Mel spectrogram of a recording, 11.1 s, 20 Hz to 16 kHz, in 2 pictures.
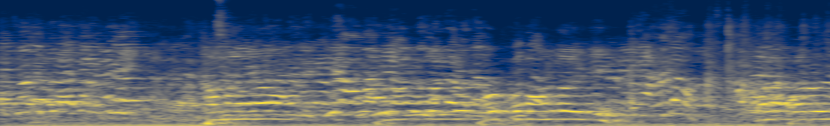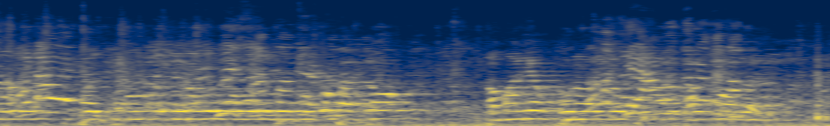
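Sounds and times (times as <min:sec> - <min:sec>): voices talking in a hall: 0:00.0 - 0:11.0.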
